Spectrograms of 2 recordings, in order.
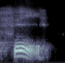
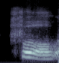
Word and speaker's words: Ful: And I asked the chef what it was, and it's called Ful, I think is how it's pronounced, F-U-L.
